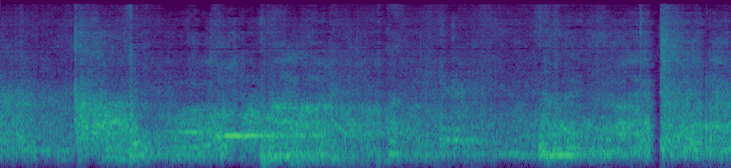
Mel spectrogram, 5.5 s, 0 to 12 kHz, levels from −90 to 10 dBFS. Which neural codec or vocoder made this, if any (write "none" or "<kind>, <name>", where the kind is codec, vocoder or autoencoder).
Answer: codec, HILCodec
